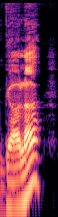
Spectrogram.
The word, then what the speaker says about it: gala: Gala, notice how we have to pronounce gala in the Indian accent as gala, so it rhymes with Madhushala.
